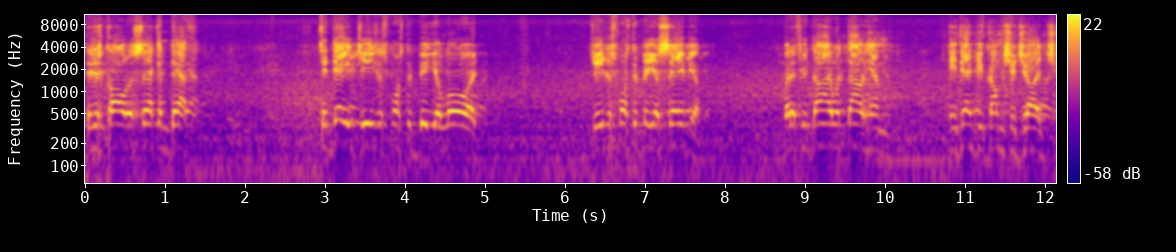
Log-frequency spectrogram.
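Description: Loud and high-pitched, a man speaks fairly slowly in a flat monotone, with long, frequent pauses and light background noise. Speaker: evangelist, street preacher. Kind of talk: fire-and-brimstone street sermon. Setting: outdoors, at a biker bar. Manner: loud, fervent, emphatic. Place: street. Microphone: headset.

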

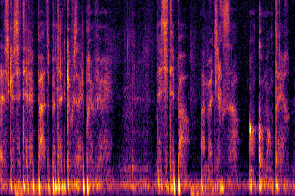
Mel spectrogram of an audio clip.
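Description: He keeps to a moderate pace. The speaker is a man who whispers. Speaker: ASMR YouTuber. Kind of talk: casual vlog chat. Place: home room. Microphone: studio mic.

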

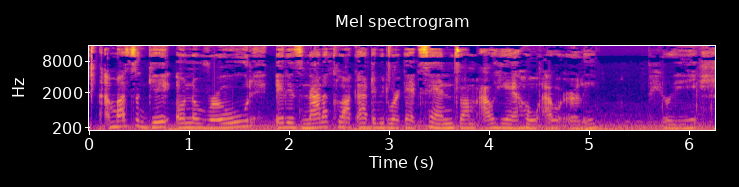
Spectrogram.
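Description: Music plays in the background of this dry recording with no echo. The speaker talks at a fairly quick pace. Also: woman. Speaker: vlogger. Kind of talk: casual vlog chat. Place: car. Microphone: phone near.

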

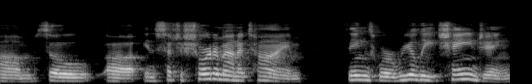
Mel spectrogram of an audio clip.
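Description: A woman speaks at a fairly slow pace with ordinary pitch variation in an unremarkable speaking voice. The background is quiet. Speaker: webinar presenter. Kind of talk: presentation talk. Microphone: video call.

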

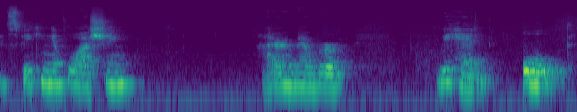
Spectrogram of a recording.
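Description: Speaking very slowly with long, frequent pauses, this American-accented voice swings widely in loudness while the room echo is audible. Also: woman. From US West Coast, San Diego area; California. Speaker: family storyteller recording life legacy. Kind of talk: personal memoir narration. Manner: relaxed, with frequent fillers (um, uh). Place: home room.

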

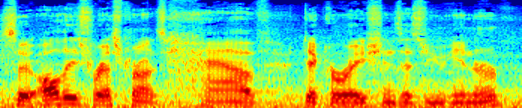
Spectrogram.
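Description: This man delivers his words at a fairly slow pace, with noticeable background noise behind him. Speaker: cruise passenger vlogger. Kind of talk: walking tour commentary. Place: hall. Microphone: phone near.

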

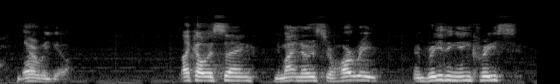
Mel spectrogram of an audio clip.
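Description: Faint music plays behind a man who speaks fairly quickly at a high pitch with ordinary pitch variation. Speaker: fitness instructor. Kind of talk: workout instruction. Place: gym.

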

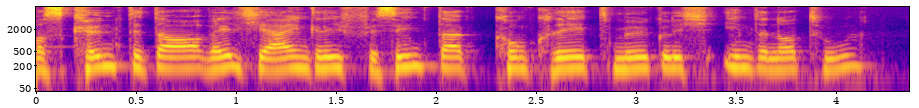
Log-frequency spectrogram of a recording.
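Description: The man's voice is high in pitch with a dark, mellow tone, moving at a fairly slow pace. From Switzerland. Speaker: talk show host. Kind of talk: political interview. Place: studio.

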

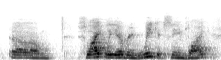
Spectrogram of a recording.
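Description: Fairly slow delivery with ordinary pitch variation, a quiet background, and audible room echo. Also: man. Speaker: fitness coach. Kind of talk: casual vlog chat. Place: home room. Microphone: webcam.

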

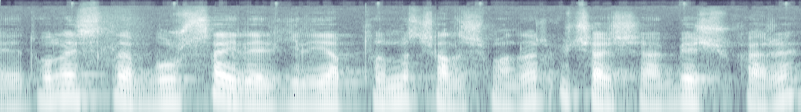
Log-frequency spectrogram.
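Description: At a moderate pace, a man talks with lively intonation in a dark, mellow tone that is somewhat breathy. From northeastern Turkey (Ardahan, Posof). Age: 50s. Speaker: theology professor. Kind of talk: interview monologue. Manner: formal.

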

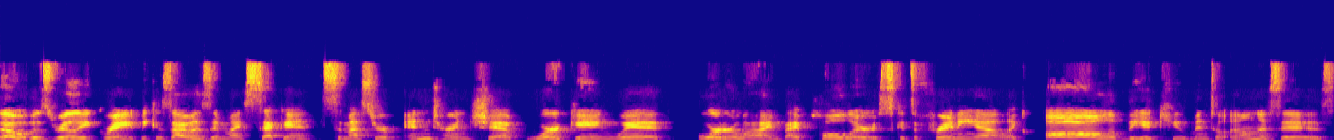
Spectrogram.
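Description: With an American accent, a woman of medium pitch talks at a moderate pace with hardly any pauses. Her pitch varies in an ordinary way over a quiet background. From South Carolina. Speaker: mental health counselor; guest. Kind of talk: interview. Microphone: video call.

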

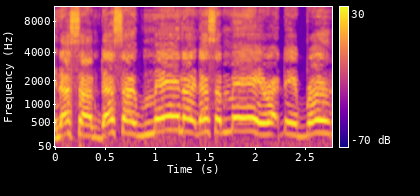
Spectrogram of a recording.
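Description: In a dry recording with no echo and a quiet background, a man talks fairly quickly in an animated tone. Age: 30s. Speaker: truck driver vlogger. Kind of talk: casual monologue vlog. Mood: frustrated, venting about former employer. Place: car. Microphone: phone near.

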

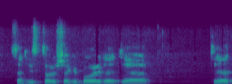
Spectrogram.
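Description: This man speaks with a Finnish accent at a fairly low pitch. His intonation stays monotone and flat. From Finland. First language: Finnish (speaking German). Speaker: architect and filmmaker; architect lecturer. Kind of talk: online lecture; lecture. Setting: video call. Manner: halting. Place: home room. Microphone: video call.

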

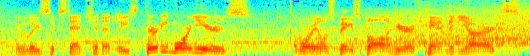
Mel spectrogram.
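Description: Moderate-paced speech with a dry sound and no echo, over loud background noise. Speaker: baseball play-by-play announcer. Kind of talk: live sports play-by-play commentary. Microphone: headset.

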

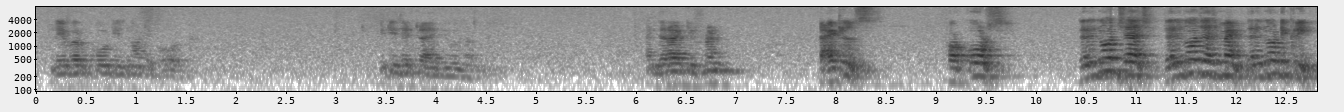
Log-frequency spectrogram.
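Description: A man with a high pitch talks at a moderate pace, with long, frequent pauses, big swings in loudness and audible room echo. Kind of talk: lecture. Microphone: podium.

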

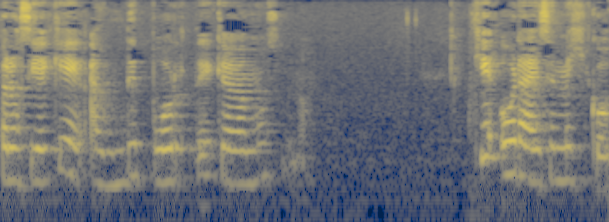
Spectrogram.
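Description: A high-pitched woman's voice at a moderate pace, with long, frequent pauses and big swings in loudness. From Mexico. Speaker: musician. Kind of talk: casual livestream chat with fans. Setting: Instagram live stream. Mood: relaxed, chatty. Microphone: phone near.

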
